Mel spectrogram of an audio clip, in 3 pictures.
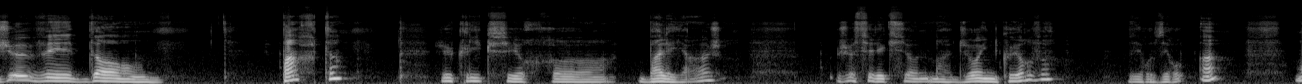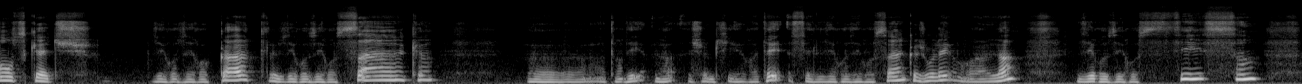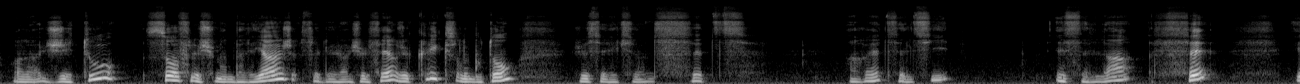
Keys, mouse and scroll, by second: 2.9 click, 6.5 click, 8.1-8.8 drag, 9.9 click, 11.7 click, 13.0 click, 14.4 click, 15.4 click, 16.3 click, 19.8 click, 21.4 click, 22.5 click, 23.8 click, 24.8 click, 30.0 click, 32.1 click, 34.0 ctrl+click, 36.2 ctrl+click, 37.7 click.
